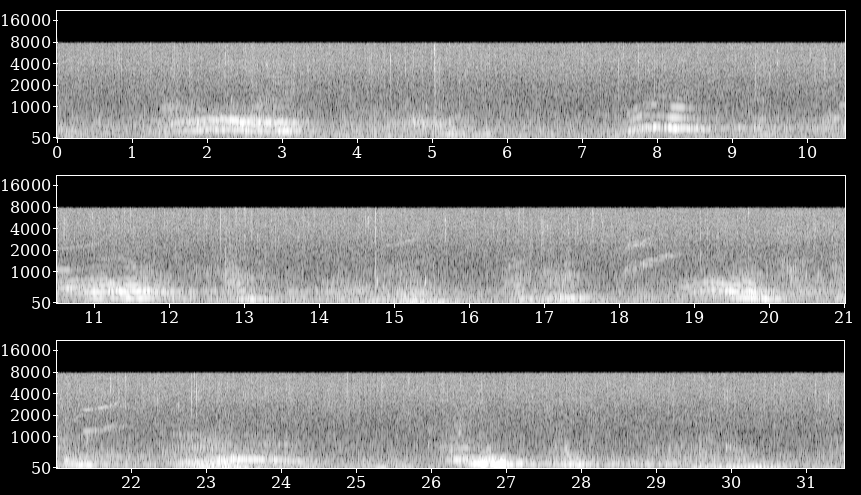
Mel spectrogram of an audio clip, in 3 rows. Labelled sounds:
1.4	1.7	humpback whale, 0.91 to 1.1 kHz
8.2	8.5	humpback whale, 0.88 to 1.1 kHz
10.4	11.1	humpback whale, 1.0 to 2.5 kHz
14.8	15.2	humpback whale, 2.2 to 2.6 kHz
18.1	18.8	humpback whale, 0.94 to 2.9 kHz
21.4	21.8	humpback whale, 1.1 to 2.9 kHz
22.5	22.8	humpback whale, 1.0 to 1.1 kHz

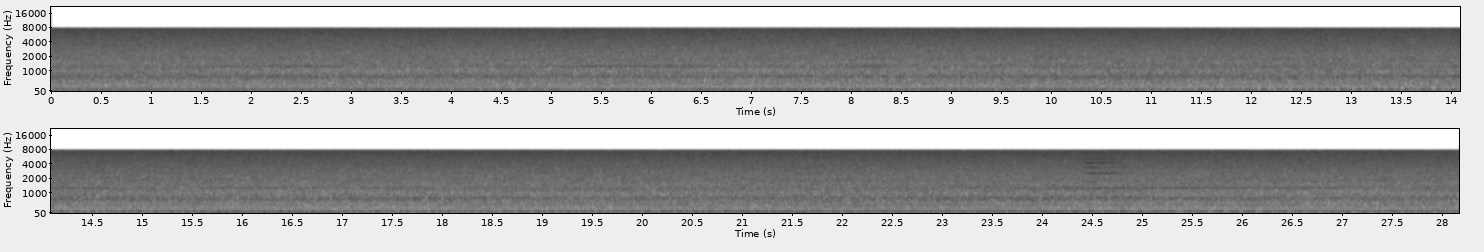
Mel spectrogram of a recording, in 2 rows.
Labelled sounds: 24.4	24.8	killer whale, northern resident, G clan, call N24ii, 2.5 to 5.3 kHz

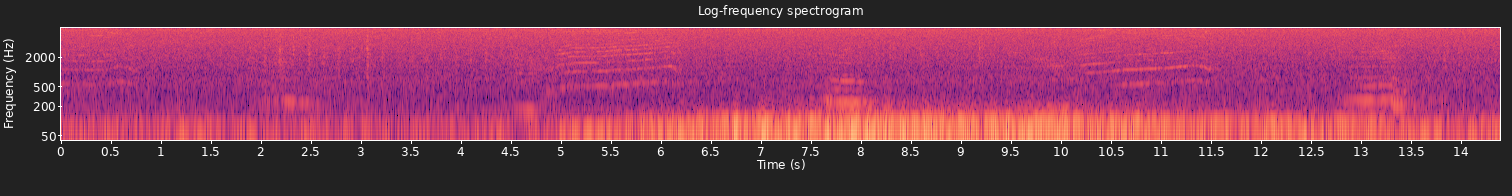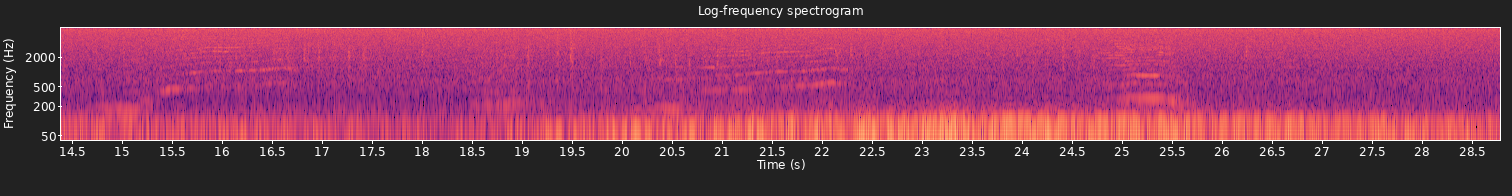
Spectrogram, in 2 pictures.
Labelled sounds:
0.5	0.8	humpback whale, 1.1 to 1.4 kHz
5.0	6.2	humpback whale, 0.96 to 4.0 kHz
9.8	11.5	humpback whale, 0.90 to 5.1 kHz
15.6	16.8	humpback whale, 0.90 to 3.2 kHz
21.0	22.3	humpback whale, 0.83 to 2.7 kHz
24.7	25.4	humpback whale, 0.80 to 2.0 kHz

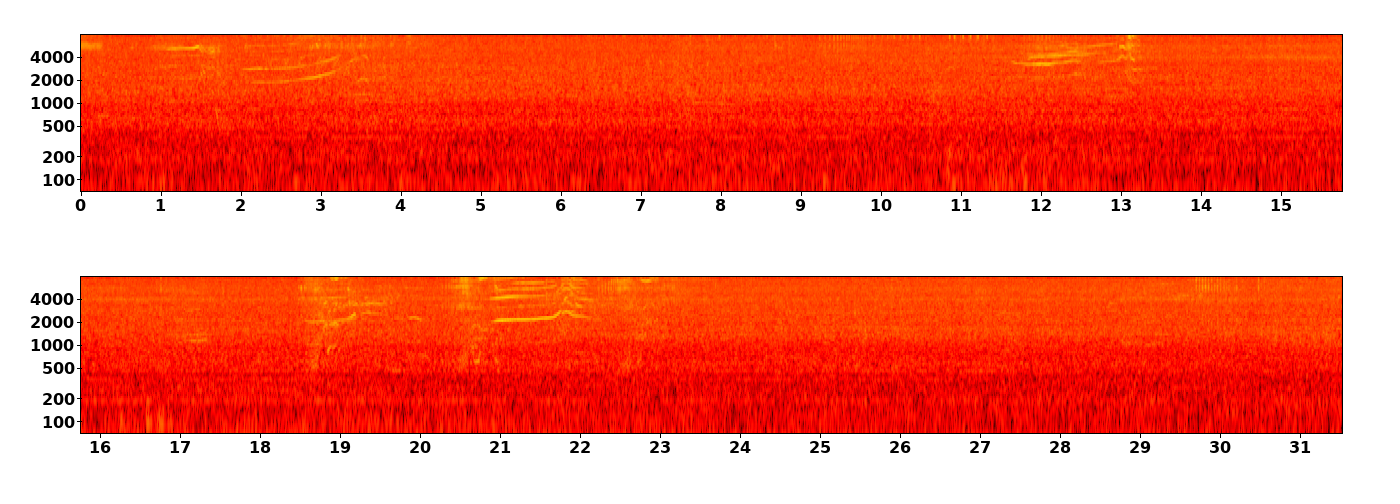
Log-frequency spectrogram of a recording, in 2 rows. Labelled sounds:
1.0	1.8	killer whale, southern resident, 4.0 to 5.8 kHz
18.4	19.6	killer whale, southern resident, 0.66 to 8.0 kHz

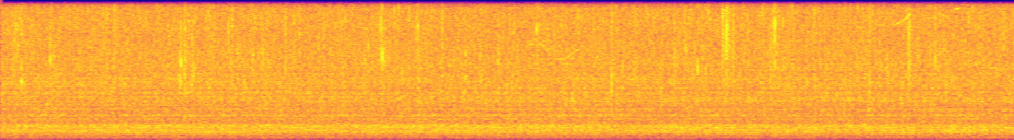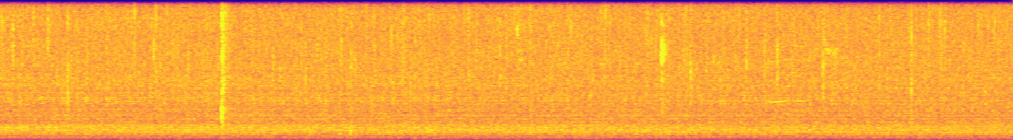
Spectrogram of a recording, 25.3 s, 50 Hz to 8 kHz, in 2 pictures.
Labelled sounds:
11.1	11.4	humpback whale, 6.6 to 7.2 kHz
22.2	22.6	humpback whale, 2.2 to 2.4 kHz

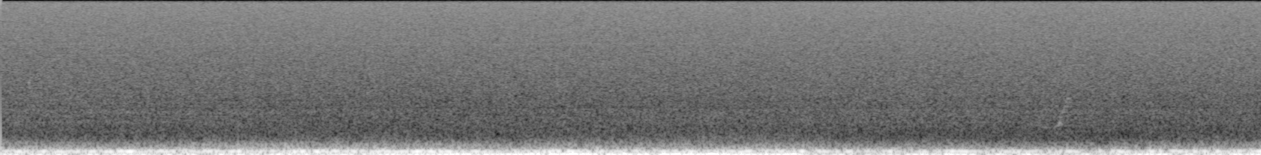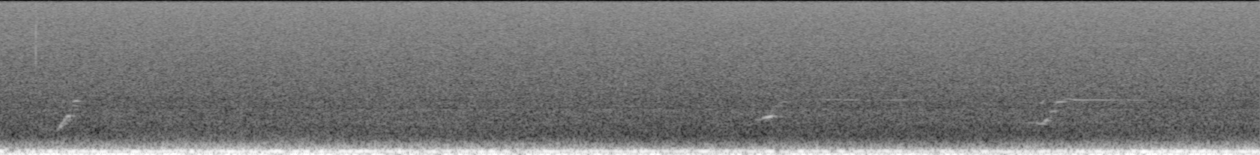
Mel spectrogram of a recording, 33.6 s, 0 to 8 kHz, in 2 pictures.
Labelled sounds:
30.9	31.3	humpback whale, 0.90 to 1.2 kHz

